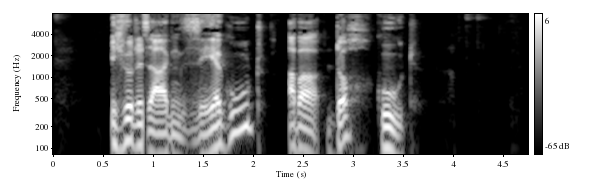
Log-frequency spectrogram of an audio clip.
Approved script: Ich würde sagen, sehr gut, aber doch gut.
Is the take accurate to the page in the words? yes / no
yes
